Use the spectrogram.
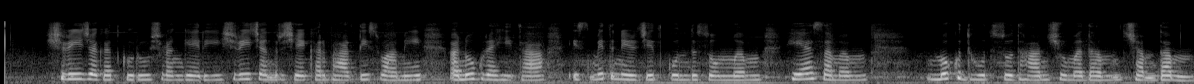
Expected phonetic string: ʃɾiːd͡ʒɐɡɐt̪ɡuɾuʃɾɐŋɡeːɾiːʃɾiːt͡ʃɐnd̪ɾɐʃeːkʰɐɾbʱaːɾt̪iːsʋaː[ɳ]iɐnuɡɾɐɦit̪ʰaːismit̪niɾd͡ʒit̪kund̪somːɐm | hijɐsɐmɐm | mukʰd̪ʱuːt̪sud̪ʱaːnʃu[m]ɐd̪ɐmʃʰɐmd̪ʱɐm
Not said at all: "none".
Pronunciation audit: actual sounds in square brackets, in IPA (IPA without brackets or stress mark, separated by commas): m, m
